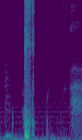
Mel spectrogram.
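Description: A single short, loud fart burst onto a hand cuts in sharply and ends quickly, with low murmuring sounds before it and a softer breathy rasp trailing near the end.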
